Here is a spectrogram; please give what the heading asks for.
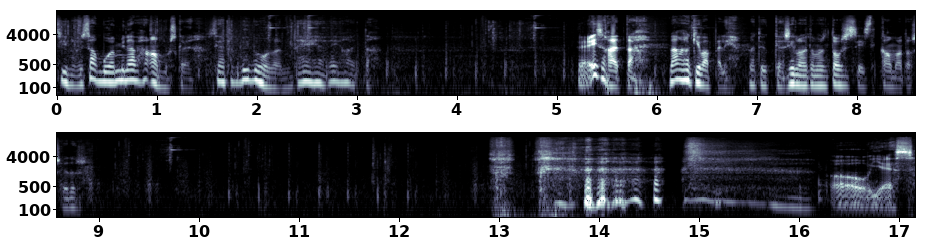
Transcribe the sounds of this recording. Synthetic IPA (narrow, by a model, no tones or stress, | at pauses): siːnolisɑʋujɑminæʋæhæɑmːustkelensielt̪æt̪pipihuonolmut̪heiɑeihɑit̪ːɑ | ḛˑisɑ̰ˑet̪ːɑmæːhɑkiʋɑpːelimæt̪ykːæːnsiːlːolit̪omːosent̪oˑisesist̪ikɑmːɑt̪osjot̪us | ʔo̰ujḛs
